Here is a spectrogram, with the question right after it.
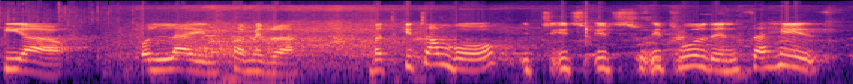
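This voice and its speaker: Relaxed Kenyan woman, reverberant room. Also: on the high side, unhurried, crowd noise. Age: 20s. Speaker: panel guest. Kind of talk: casual panel chat.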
